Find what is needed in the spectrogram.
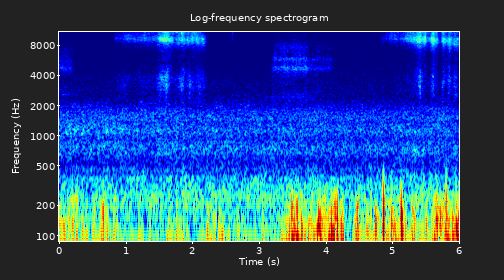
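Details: Sleeping cat with soft, low rumbling snores and faint snorting bursts over a faint high-pitched background whine: snoring.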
